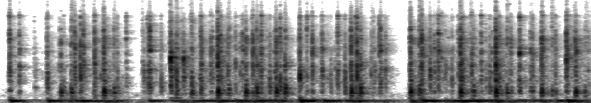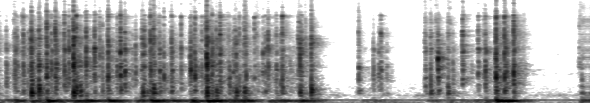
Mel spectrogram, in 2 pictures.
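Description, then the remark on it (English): Rapid, steady typing on a Razer Huntsman Elite mechanical gaming keyboard with LED lights, dense clacking keystrokes, with brief pauses partway through and near the end, over a faint low hum. No one speaks. “So here's a sampling of what it sounds like.”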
